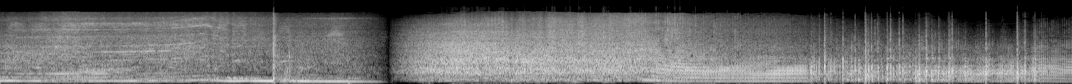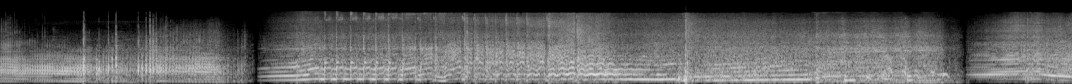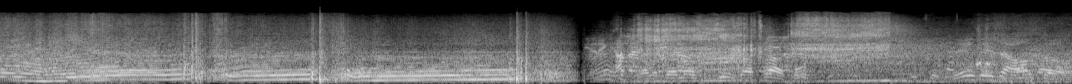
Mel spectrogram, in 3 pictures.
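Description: Hill-climb race car engines at full throttle, the pitch sweeping up and dropping back as they shift up through the gears. Several separate car passes follow one another, with some sharp exhaust pops.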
